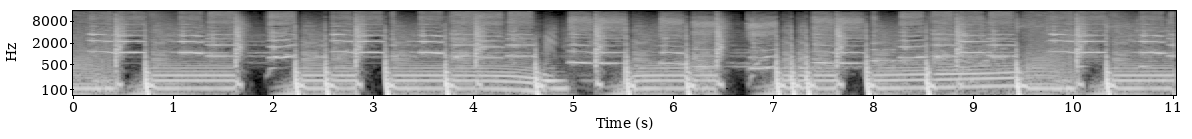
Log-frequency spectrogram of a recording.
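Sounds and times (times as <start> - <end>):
kick drum hits: 0.0 - 1.0, 2.3 - 4.0, 5.6 - 6.4, 7.1 - 8.8, 9.5 - 10.6
electronic dance music: 0.0 - 11.0.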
